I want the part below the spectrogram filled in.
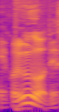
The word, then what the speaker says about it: UUUO: ウーオ、はい、これウーオですね、 2020 年 9 月に、鮮魚取引のプラットフォームウーオ、 UUUO と書いてウーオなんですけども、を開始しました。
